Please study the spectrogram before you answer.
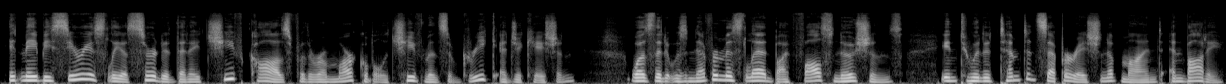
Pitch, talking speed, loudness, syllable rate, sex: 145 Hz, 160 wpm, -19 LUFS, 5.2 syllables/s, male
